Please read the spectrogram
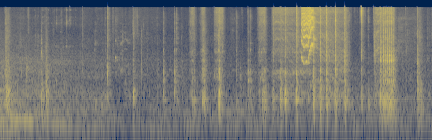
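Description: Cordless drill working into the wooden top of a nuc box: short drill runs and knocks of wood and tool handling, with two louder bursts of drilling about six seconds in and near the end.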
